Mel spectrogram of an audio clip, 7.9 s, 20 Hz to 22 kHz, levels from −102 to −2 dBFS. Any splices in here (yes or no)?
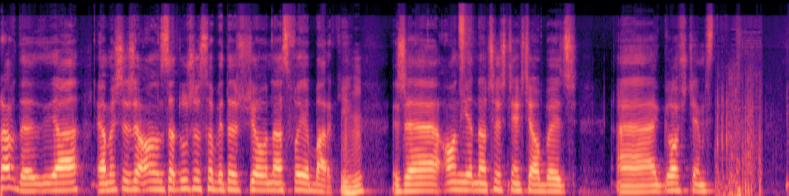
no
